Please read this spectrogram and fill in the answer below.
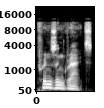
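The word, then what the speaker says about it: Prinsengracht: So he built an illegal one behind his own business at Princenact 263.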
